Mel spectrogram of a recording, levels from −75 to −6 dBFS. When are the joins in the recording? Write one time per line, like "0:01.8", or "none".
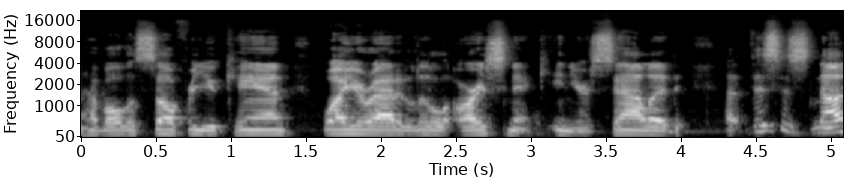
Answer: none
